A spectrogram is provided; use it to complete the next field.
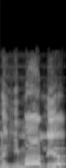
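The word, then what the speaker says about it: Himalaya: हिमालय कैसे पढ़ते हम हिमालय य य पूरा यहां पर प्रोनाउंस हो रहा है इसलिए यहां पे वाई के बाद वाई के बाद ए लगाते हैं हम लोग लास्ट में अब आप बोलेंगे कि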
